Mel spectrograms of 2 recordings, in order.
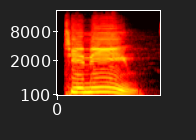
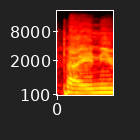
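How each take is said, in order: First: "टिनी" with an "ee" sound, TEE-nee; short-i variant. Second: "टाइनी" with an "eye" vowel, TAI-nee; long-i variant. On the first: Teacher giving students one variant, "टिनी" said TEE-nee. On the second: Teacher offering the other variant, "टाइनी" said TAI-nee. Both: Shown as a demonstration. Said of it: "टाइनी भी बोल देते हैं".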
